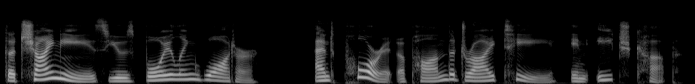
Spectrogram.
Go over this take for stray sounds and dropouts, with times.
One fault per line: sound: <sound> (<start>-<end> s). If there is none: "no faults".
no faults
